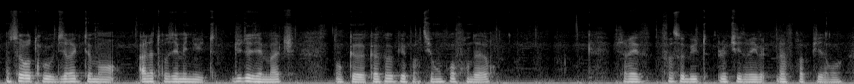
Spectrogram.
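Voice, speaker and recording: A man giving matter-of-fact play-by-play commentary as a gamer over his own match highlights. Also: level tone, fairly quick, mellow, soft background music. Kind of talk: gameplay commentary.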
